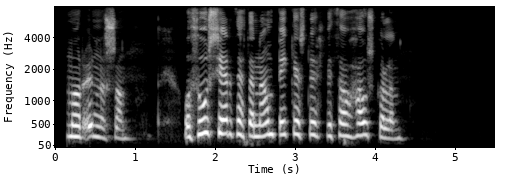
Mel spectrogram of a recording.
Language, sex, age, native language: Icelandic, female, 50-59, Icelandic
